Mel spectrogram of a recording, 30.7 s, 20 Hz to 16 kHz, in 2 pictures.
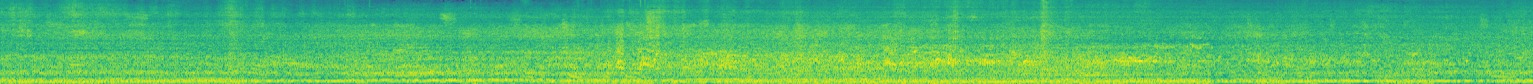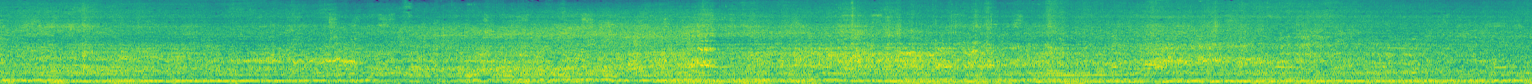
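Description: A pack of 2-litre National Saloon stock cars racing, many engines running hard together in a loud, continuous mix with no breaks.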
